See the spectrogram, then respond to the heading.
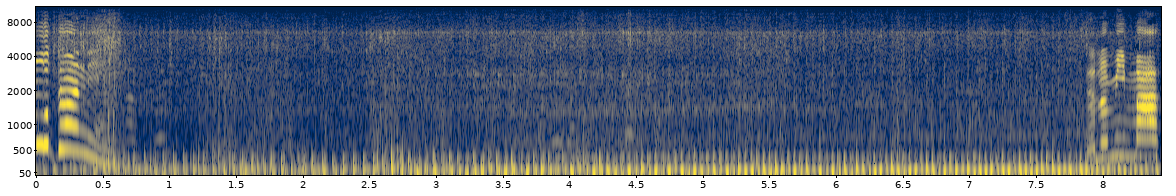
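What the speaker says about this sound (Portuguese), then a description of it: "Se eu não me matar com essa motinha, tá bom." A small motorbike engine runs close by with a rapid, chugging putter that rises and steadies throughout. Voices talk over it, with a couple of higher whistling or shouting sweeps at the start and end.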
